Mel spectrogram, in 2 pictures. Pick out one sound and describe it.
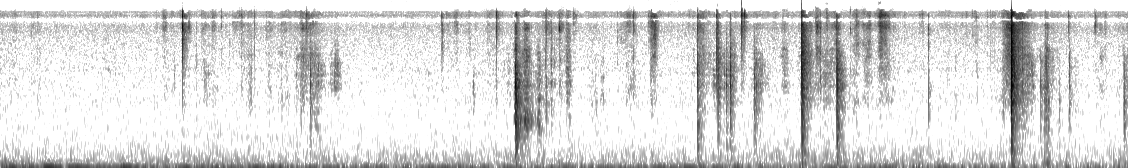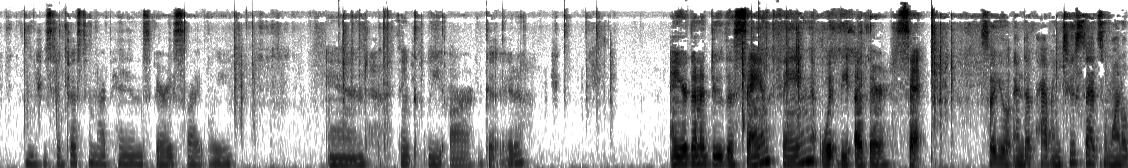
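Fabric rustles softly as it is folded and handled.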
